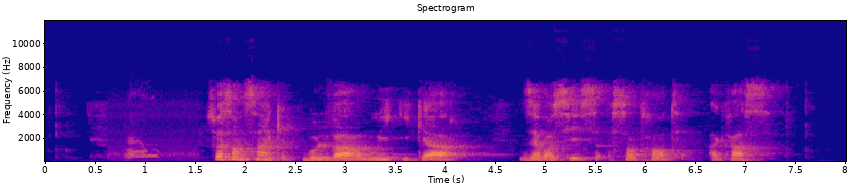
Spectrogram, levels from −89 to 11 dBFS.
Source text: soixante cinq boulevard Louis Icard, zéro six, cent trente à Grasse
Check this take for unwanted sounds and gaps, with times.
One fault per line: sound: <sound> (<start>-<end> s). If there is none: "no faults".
sound: bark (0.8-1.2 s)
